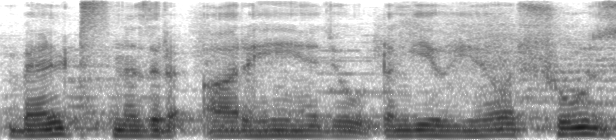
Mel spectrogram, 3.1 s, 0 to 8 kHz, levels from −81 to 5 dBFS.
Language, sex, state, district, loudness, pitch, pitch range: Hindi, male, Himachal Pradesh, Shimla, -16 LUFS, 110 Hz, 105-120 Hz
